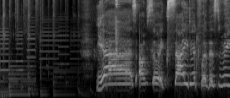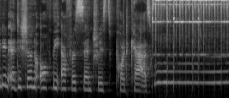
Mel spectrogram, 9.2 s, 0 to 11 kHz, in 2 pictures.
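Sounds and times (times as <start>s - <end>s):
speech: 1.9s - 8.3s
bell ringing: 7.7s - 9.1s.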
